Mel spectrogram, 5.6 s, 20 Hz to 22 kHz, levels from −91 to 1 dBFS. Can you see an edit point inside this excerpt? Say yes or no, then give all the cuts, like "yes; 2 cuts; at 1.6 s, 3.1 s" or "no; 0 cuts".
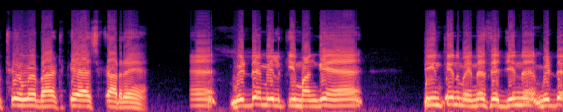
yes; 1 cut; at 2.0 s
